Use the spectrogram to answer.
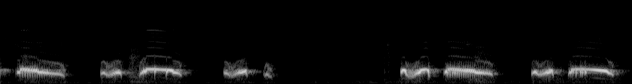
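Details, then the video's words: Spotted dove (cu đất) calling, recorded cleanly to excite decoy and male doves. Double coos follow in short runs, a clipped opening note and a longer level-to-falling coo, broken by a quiet pause of about a second. "TIẾNG CHIM CU GÁY KÍCH MỒI RẤT HIỆU QUẢ, CU GÁY KÍCH TRỐNG CỰC HAY"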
